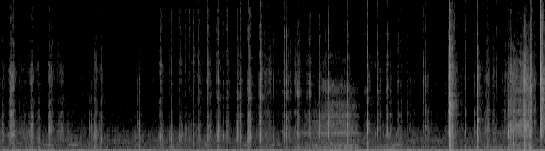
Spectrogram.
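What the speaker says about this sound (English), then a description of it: "So I'm going to cut it again." Scissors cutting through cardstock for a winter-themed mini album, quiet repeated snips and crisp paper clicks close to the mic, faint overall with a few sharper snaps near the end and no talk.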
